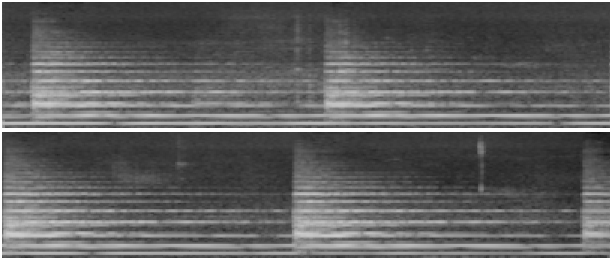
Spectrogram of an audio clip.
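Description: A church bell tolling, struck four times about two and a half seconds apart, each stroke ringing on into the next.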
